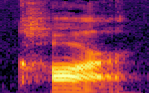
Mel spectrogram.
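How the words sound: American accent, with the r sound. "We want the standard American sound"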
